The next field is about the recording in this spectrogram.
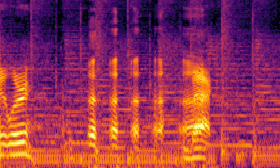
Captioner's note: laughs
